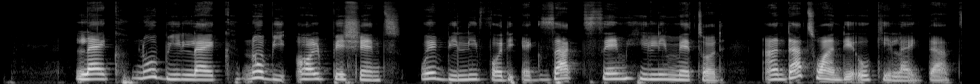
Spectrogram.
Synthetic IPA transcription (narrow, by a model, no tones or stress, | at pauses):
laɪknobilaɪknobiʔɔlpeʃɛ̃nts | webiliv̥fɔdiʔɛɡzak̚tsẽmhilĩŋmɛtɔd | ʔãndatʰwãndḛʔokʰelaɪk̚da̰t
